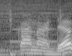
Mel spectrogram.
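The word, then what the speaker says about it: Canada: hurufnya juga dari penggalannya Kenapa ini dibacanya Kanada karena memenggal nya bukan kan ada bukan kan ada tapi dipenggal qqnada menjadi tiga bagian begitu juga mohon aku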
